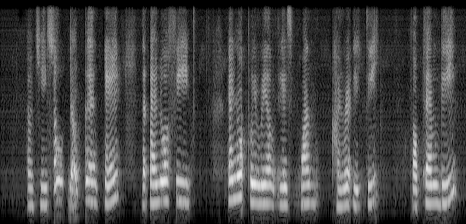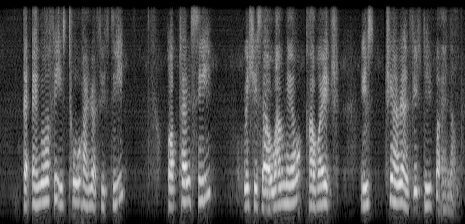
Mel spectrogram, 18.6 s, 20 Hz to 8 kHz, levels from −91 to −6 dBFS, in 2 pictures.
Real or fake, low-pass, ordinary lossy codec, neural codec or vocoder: fake; 7.2 kHz; none; codec, 16 kHz, 1 kbps, FreqCodec, smaller model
